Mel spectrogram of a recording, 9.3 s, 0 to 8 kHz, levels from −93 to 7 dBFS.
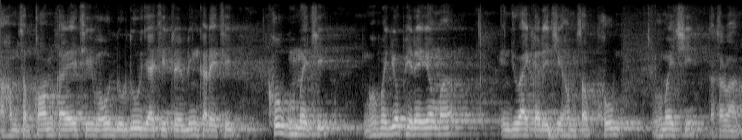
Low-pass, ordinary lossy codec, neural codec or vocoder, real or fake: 7.2 kHz; Opus, 24 kbps; none; real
